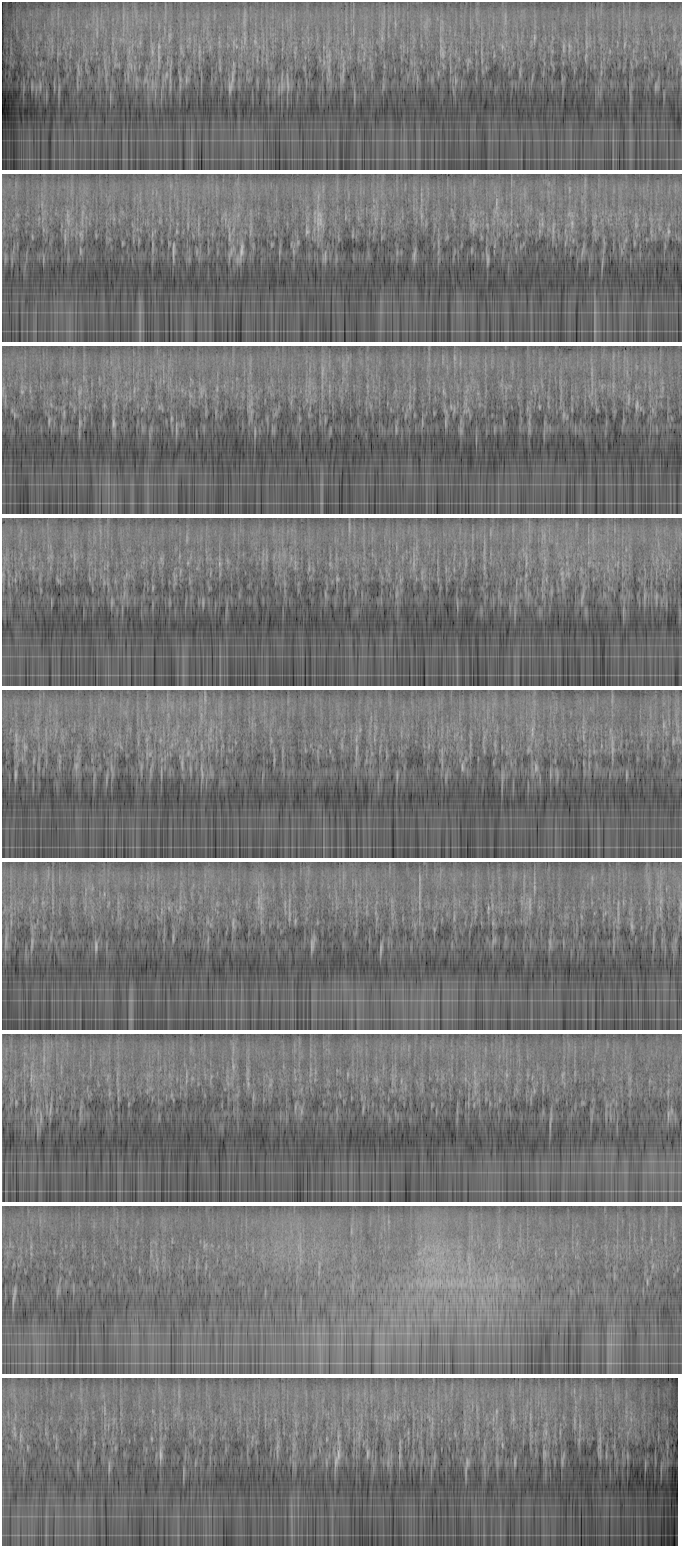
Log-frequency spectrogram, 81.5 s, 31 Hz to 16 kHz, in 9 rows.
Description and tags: catch-basin grate 231211
23.12.2011: about 2 p.m. sound of meltwater flowing in the catch-basin grate. recorded from the ground level. Karkonoska street in Sobieszow (south-west Poland). recorder: zoom h4n; fade in/out only
water, catch-basin-grate, watercourse, drops, fieldrecording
